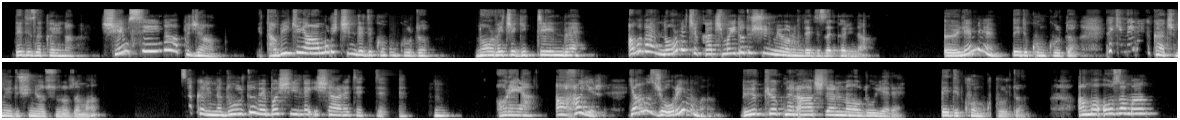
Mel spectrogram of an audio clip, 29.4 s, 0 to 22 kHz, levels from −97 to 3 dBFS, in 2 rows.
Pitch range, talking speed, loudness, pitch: 195-305 Hz, 110 wpm, -16 LUFS, 230 Hz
